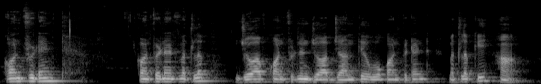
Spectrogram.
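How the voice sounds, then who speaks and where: A man's voice: mid-range voice, fairly even intonation, darkish tone. A man teaching English vocabulary in a recorded video lesson. He explains each word step by step, asks questions and answers them himself, and mixes English terms into his Hindi explanations. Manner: slows down sharply to read out example sentences.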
